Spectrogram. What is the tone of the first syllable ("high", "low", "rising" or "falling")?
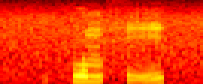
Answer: high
